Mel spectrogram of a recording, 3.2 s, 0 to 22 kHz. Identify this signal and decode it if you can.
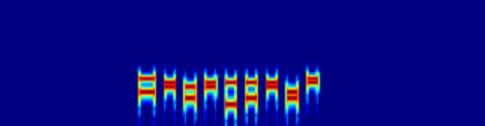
Multi-frequency trunk signalling (R1, as on North American trunks), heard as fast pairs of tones, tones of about 70 ms. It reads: KP 0507803 ST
